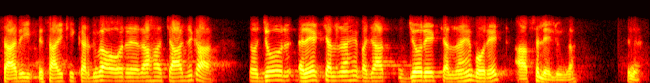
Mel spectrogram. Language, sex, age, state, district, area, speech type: Hindi, male, 45-60, Madhya Pradesh, Hoshangabad, urban, conversation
